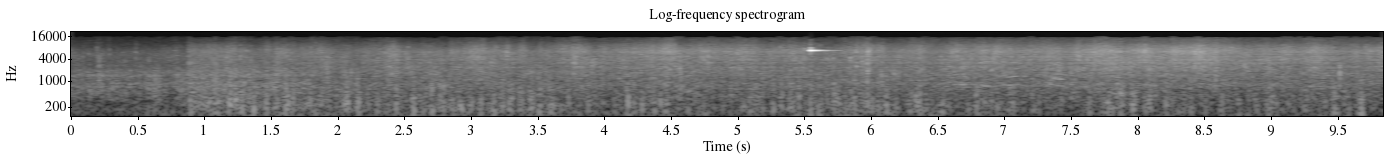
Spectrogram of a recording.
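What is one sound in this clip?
Water splashes against the hull of a passing sailboat.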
